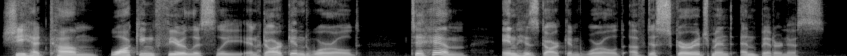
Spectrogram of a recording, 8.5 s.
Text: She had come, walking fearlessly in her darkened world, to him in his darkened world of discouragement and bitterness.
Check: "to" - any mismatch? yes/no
no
